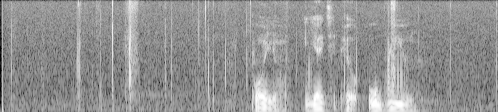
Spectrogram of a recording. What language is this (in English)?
Russian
